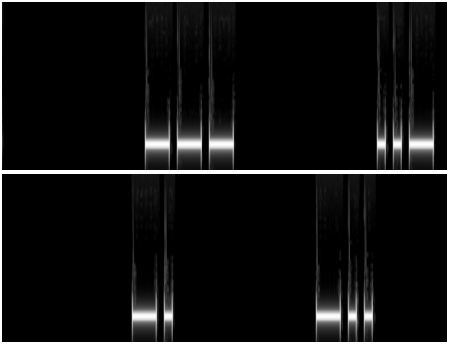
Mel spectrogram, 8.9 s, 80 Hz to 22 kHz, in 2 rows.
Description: Morse code, heard as a keyed tone, about 15 wpm, spaced as for 5 wpm, 700 Hz. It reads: OUND
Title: 6x Character Spacing - Top 300 Words - 15wpm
